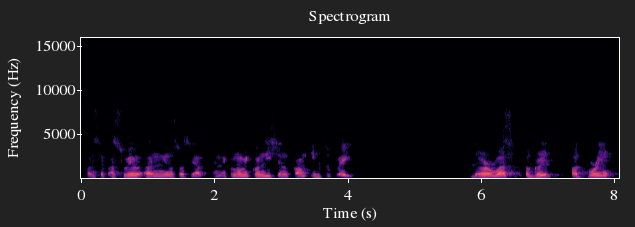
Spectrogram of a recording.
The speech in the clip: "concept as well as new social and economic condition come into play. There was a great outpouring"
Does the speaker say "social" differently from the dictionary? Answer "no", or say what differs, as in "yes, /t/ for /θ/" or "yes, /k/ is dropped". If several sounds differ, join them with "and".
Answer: yes, /s/ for /ʃ/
